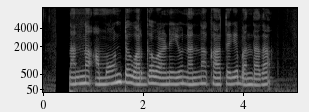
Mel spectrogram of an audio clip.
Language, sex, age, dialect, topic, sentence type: Kannada, female, 31-35, Northeastern, banking, statement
